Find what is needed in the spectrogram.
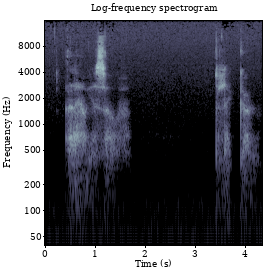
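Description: A man whispering: a short whispered phrase about half a second in, then a brief whispered word near the end.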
